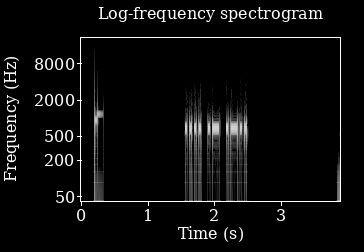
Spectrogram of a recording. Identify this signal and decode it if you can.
Morse code, heard as a keyed tone, about 35 wpm, 700 Hz. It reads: HAL
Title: USA Common Names - Max 5 Letters - 35wpm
